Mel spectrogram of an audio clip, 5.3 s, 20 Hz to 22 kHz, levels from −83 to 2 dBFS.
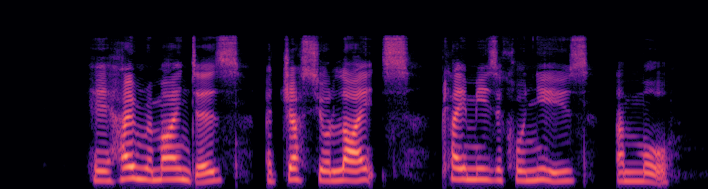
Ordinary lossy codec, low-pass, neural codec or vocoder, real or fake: MP3, 96 kbps; 9.9 kHz; none; real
